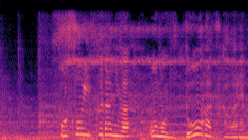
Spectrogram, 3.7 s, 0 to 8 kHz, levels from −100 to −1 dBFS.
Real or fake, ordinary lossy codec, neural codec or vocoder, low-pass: fake; none; codec, 24 kHz, 3.1 kbps, DualCodec; 7.2 kHz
